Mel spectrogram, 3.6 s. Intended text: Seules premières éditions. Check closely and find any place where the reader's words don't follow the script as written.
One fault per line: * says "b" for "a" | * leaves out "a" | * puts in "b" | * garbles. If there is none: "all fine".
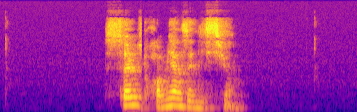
all fine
